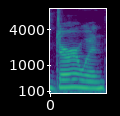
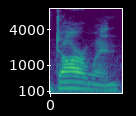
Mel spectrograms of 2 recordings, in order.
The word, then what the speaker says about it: Darwin: him evolution class charles durwin said man must spread his seed to survive ergo hair grow one of the classic spinner mispronunciations and jimmy says dude it's darwin there is no doran spinner tells him he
